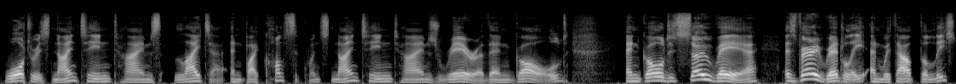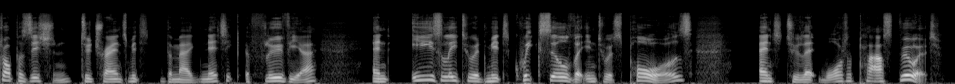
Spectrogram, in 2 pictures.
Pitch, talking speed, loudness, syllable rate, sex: 135 Hz, 145 wpm, -21 LUFS, 4.8 syllables/s, male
